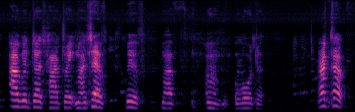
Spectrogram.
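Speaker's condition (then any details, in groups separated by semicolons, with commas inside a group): Mild cerebral palsy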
